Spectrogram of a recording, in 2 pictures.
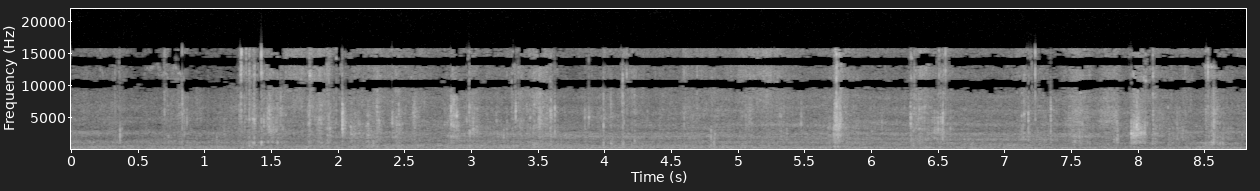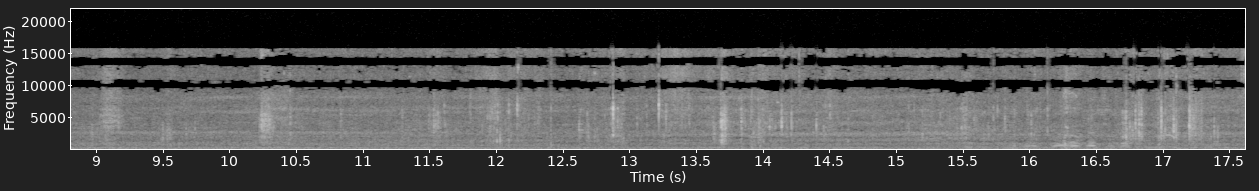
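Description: Footsteps crunch on loose gravel.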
